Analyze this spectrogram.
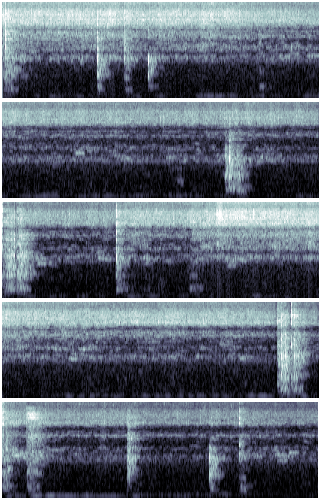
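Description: Mashed eggplant sizzling in oil in a metal frying pan, slowly growing quieter, while a spoon stirs it and scrapes and knocks against the pan every few seconds.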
